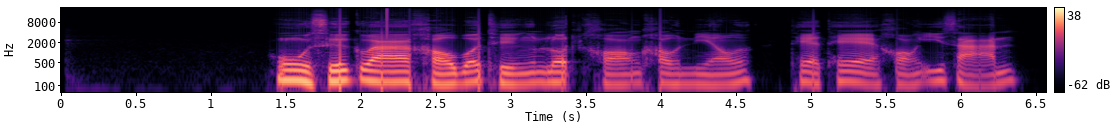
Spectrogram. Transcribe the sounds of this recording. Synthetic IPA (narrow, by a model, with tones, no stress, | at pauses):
huː˧˥˩sɯ˧˦k̚waː˧kʰa˧˩wbɔː˧˦t̪ʰɯ˩˦ŋlo˧˥t̪̚kʰɔː˩˦ŋkʰa˨˩wni˨˩˦əw | t̪ʰɛː˧˩t̪ʰɛː˧˩kʰɔː˩˦ŋʔiː˧˥˨saː˩˦n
